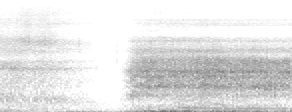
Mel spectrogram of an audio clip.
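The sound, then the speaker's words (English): A deep breath drawn in on cue: after a brief silence, a long, airy rush of breathing swells in and holds steady and fairly loud to the end. “Deep breath, people. Let's do this all together now.”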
